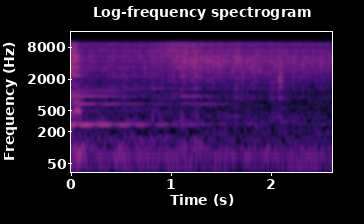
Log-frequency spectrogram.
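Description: Onions frying in a pan for chicken biryani give off a soft, even sizzle that carries on steadily at low volume, with faint tonal hum in the background and no talk.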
